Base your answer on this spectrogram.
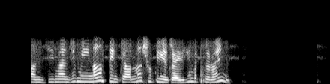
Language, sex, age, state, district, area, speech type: Dogri, female, 30-45, Jammu and Kashmir, Reasi, urban, conversation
